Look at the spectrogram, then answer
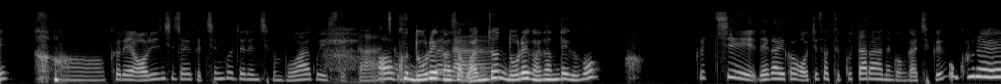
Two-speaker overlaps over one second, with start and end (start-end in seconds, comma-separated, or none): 3.8-5.0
